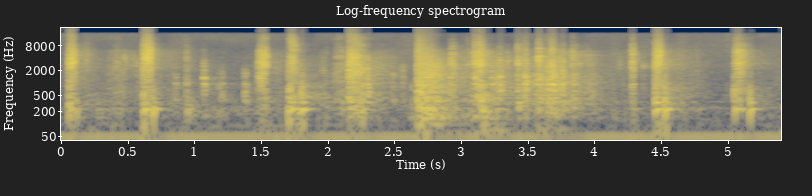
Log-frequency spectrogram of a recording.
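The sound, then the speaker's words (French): The door of a home is pushed shut as a woman enters, surrounded by a busy series of sharp knocks, bumps and clatters over several seconds, with no one speaking. “Elle entre et ferme la porte de chez elle.”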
